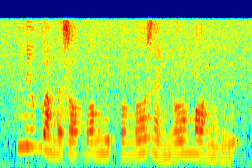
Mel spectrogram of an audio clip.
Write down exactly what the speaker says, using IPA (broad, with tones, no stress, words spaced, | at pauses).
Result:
ni˦ ɡʷa˧mə˨˦zɔ˧ɡ͡bɔ˦ ŋɨ˧ho˧ŋoː˦ zɛ̃˨ɲoː˦mɔ˦˨nũ˨ ɾɨ˦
